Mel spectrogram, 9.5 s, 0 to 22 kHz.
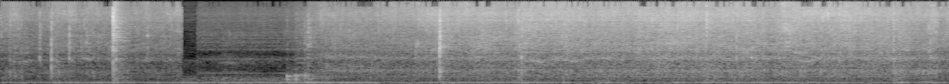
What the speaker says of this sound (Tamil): அரைச்சி வச்சா இஞ்சி பூண்டு சேர்த்துக்கலாம். 1 நிமிஷம் வதக்கி விட்டால் போதும்.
